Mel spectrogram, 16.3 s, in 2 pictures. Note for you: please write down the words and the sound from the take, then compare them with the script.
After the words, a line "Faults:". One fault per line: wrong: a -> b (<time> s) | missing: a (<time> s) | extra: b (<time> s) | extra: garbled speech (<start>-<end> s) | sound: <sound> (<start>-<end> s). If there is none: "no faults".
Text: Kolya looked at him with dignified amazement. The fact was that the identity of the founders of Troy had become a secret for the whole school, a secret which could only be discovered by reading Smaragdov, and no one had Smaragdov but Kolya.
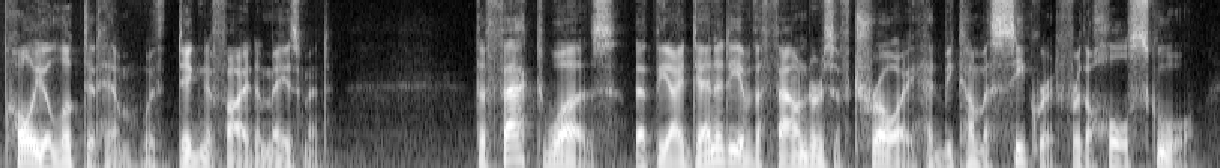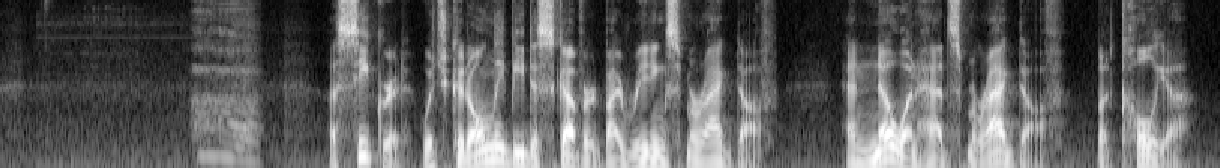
Kolya looked at him with dignified amazement. The fact was that the identity of the founders of Troy had become a secret for the whole school, a secret which could only be discovered by reading Smaragdov, and no one had Smaragdov but Kolya.
Faults:
sound: sigh (8.4-9.9 s)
